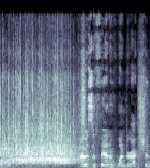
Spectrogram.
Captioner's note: crowd cheers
